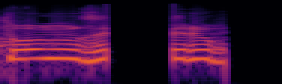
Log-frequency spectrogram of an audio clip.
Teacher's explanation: নুন সাকিনের পরে জাল হরফ থাকা কারণে এই নুন সাকিনটাকে নাকের ভিতর লুকায় গুন্না করে অর্থাৎ তুনজির পড়তে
